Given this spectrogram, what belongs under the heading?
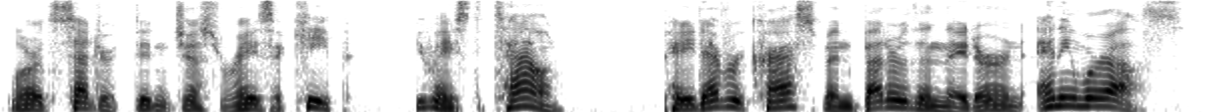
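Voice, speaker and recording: A man's voice: mid-range voice, sing-song, normal speed, no echo, clean studio sound, pitched above the performer's own voice. A man voicing an eager, proud male adventurer who explains things earnestly, as storybook character dialogue. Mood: enthusiastic.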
